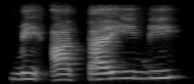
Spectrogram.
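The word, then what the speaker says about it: مِائَتَيْنِ: Mi'ataini sama mi'atun. Ya. Qur'annya loncat. Hati-hati mi-nya dibaca pendek.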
